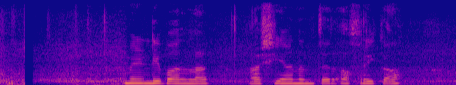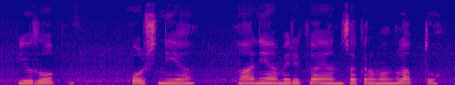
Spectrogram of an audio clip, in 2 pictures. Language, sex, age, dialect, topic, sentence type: Marathi, male, 18-24, Standard Marathi, agriculture, statement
